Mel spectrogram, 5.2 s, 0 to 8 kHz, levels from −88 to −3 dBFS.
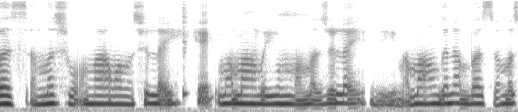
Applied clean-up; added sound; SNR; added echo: neural diffusion model UNIVERSE++.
